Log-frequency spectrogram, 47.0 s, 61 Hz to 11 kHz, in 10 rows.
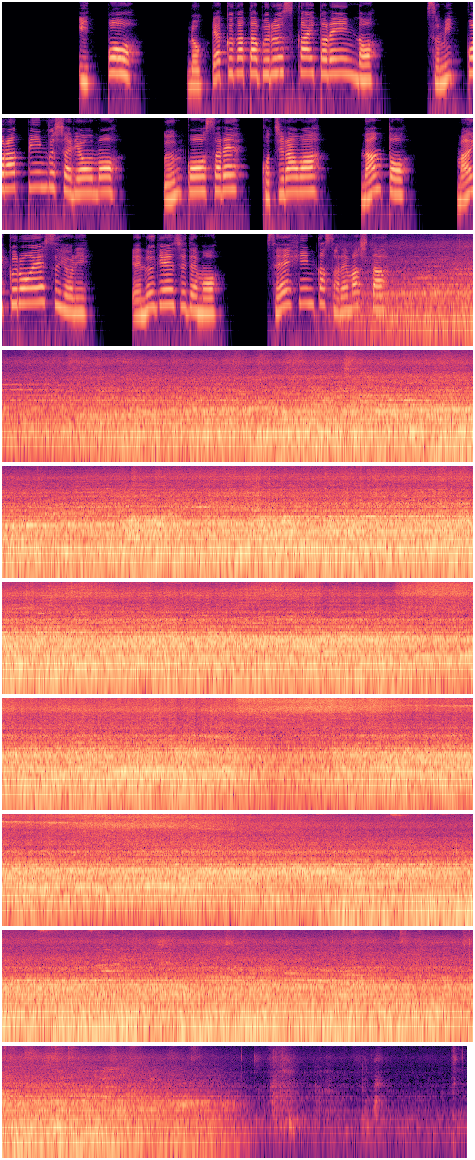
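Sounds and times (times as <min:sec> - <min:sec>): train wheels running on rails: 0:13.3 - 0:35.0, 0:36.3 - 0:44.7.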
